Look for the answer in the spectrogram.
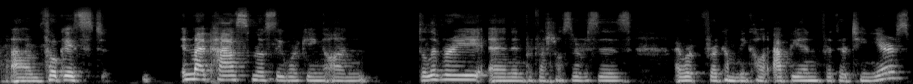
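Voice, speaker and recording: A woman's voice: on the low side, rough recording. American woman presenting on a video call. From United States. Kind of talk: webinar presentation.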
